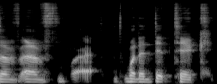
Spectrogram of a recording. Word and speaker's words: diptych: Diptych.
